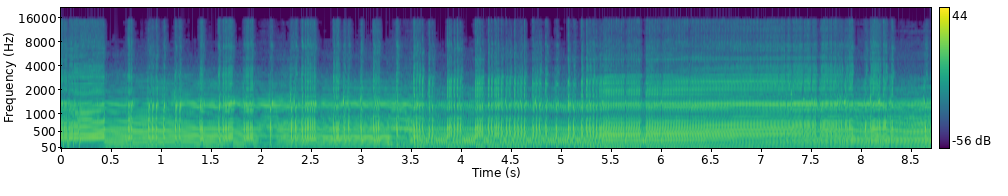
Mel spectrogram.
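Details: 1989 Yamaha YSR 50 two-stroke, sat for years, bump-started with no kick lever: screams up but the tone wavers and stutters near the top at full revs; breaking up at high revs, cause unknown, possibly spark-related.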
